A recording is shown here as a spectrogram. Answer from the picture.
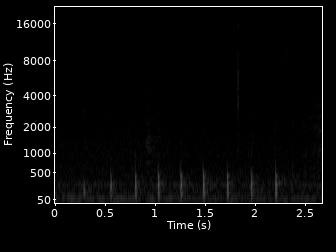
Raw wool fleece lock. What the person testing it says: it's like tapping on the skin of a tight drum skin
